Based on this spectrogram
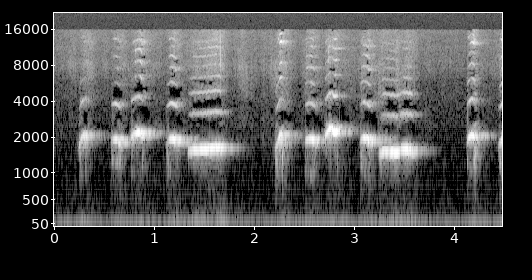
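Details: Cockatiel at home repeating its whistled melody, rising bright notes followed by a drawn-out falling whistle, three phrases with short pauses, low hum and slight room noise underneath.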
